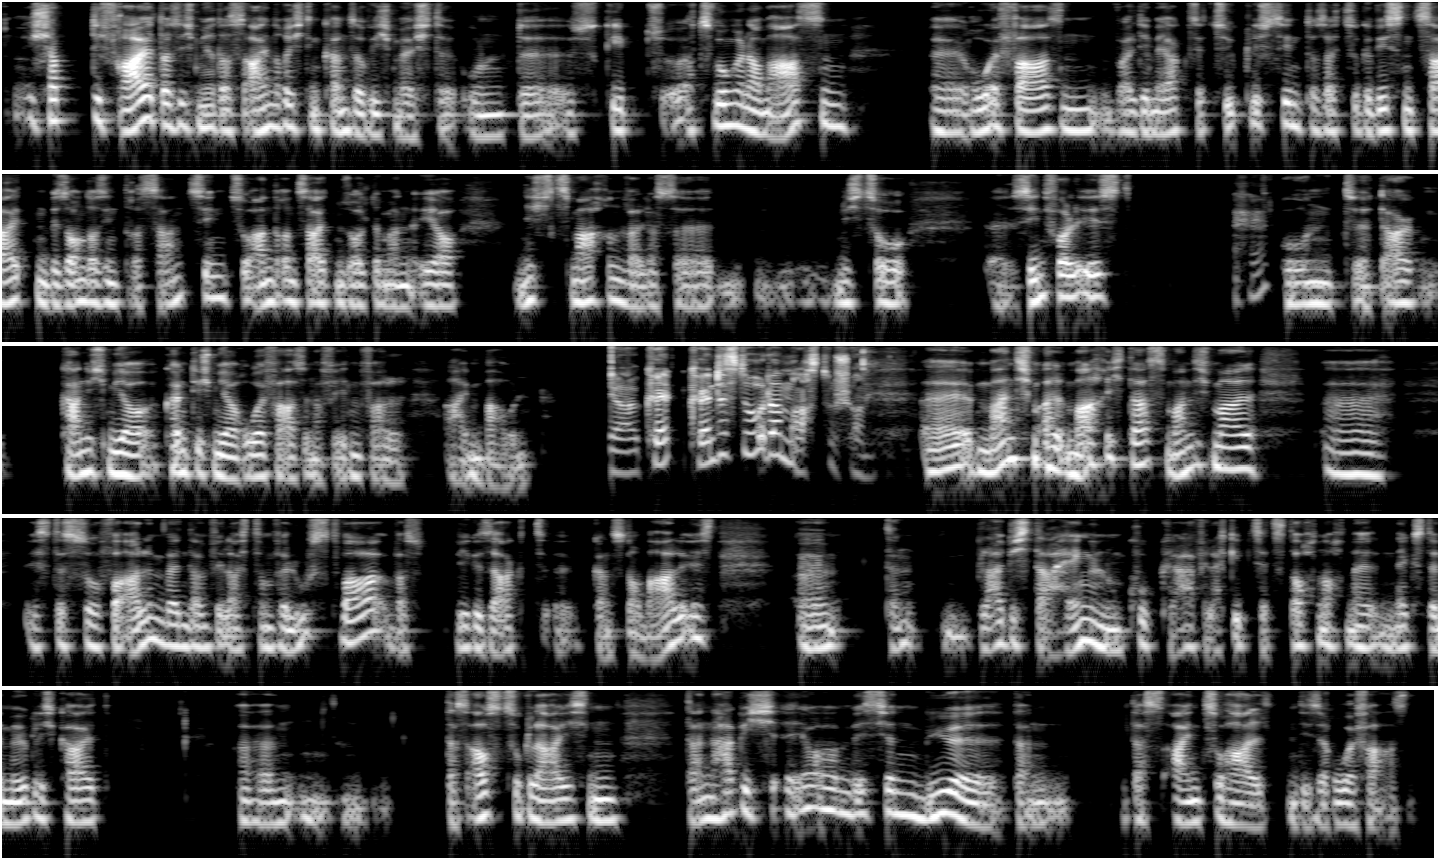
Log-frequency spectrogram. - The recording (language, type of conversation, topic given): German, advice, Wie kann ich besser mit der Angst vor dem Versagen und dem Erwartungsdruck umgehen?
- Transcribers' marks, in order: tapping; other background noise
